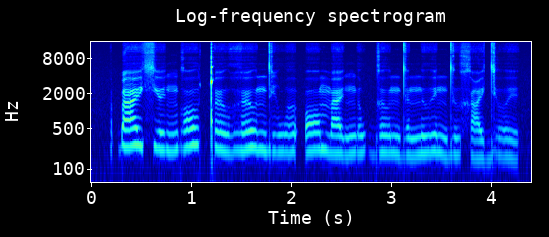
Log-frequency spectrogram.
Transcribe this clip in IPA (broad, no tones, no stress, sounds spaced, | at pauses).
ɓ a ɪ̯ sʲ œ ɪ̯ ŋ ɡ ɔ ʊ̯ ǃ œ ʊ̯ ɦ œ ʊ̯ n d i w ɤ ʔ ɔ m a ɪ̯ ŋ ə w ɡ ə ʊ̯ n d ə n ɯ ɪ̯ n d ɯ x ɑ ɪ̯ dʲ o ɪ̯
